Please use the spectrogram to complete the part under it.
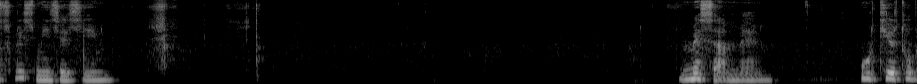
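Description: Playing cards rustle and slap softly as they are shuffled by hand.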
